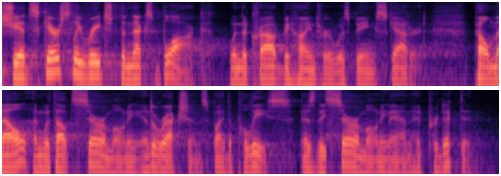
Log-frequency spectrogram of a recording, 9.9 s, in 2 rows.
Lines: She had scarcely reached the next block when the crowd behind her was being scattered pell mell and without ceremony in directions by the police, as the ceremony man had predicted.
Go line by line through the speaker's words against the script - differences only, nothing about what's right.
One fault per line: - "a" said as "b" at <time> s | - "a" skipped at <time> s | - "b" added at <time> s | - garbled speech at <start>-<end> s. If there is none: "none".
none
